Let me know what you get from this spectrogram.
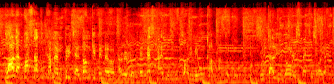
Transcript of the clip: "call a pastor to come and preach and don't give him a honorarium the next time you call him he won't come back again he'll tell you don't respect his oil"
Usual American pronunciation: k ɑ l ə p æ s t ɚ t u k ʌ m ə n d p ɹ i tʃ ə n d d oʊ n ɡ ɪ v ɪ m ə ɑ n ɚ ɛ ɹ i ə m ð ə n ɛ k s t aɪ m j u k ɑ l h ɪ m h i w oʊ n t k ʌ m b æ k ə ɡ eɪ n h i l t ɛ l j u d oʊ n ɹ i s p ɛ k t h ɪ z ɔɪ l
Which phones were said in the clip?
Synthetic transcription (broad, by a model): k ɑ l ə p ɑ s t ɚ t u k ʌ m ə n p ɹ i tʃ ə n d d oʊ n ɡ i v ɪ m ə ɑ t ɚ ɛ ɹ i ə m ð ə n ɛ k s t aɪ m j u k ɑ l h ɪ m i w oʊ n k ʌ m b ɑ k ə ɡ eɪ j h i w t ɛ l j u d oʊ n ɹ i s p ɛ k t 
